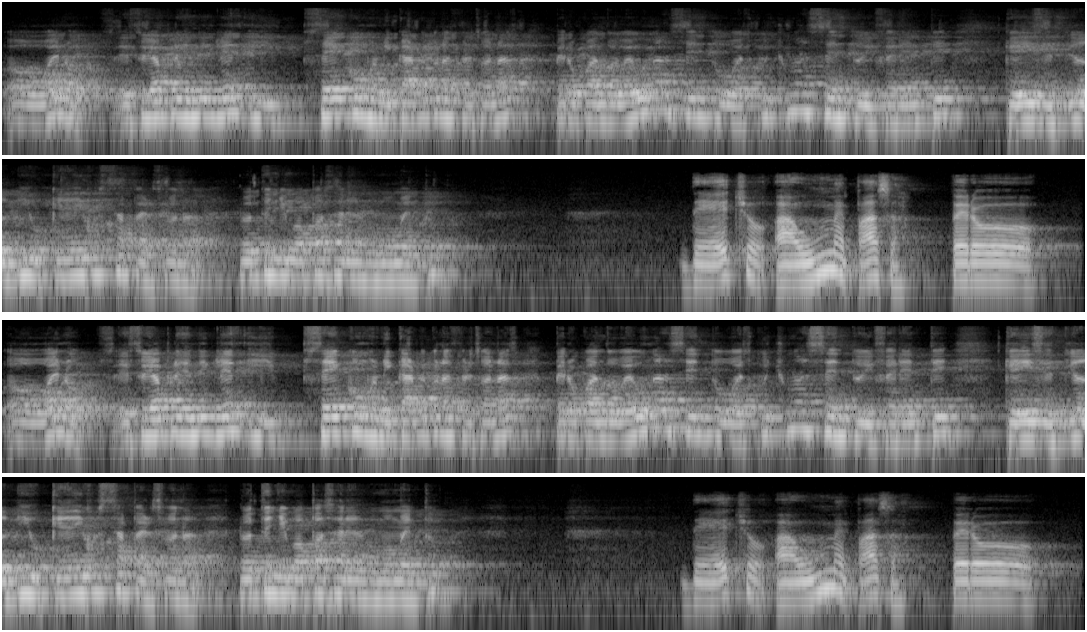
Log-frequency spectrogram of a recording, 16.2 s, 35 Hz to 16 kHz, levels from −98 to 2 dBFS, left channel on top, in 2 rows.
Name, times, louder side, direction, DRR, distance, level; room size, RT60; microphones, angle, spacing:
voice 1, 0.0-11.4, right 1 dB, 70° right, 6 dB, 5.8 m, -28 dB
voice 2, 13.3-14.9 15.3-15.9, left 3 dB, 85° left, 13 dB, 0.7 m, -25 dB
28.5 x 18.0 x 6.9 m, 1.2 s
head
